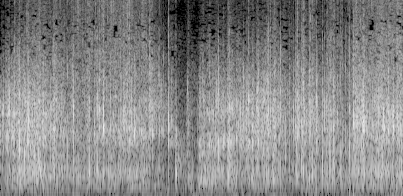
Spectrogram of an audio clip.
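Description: Hands scoop up many short, solid pieces of white chalk and let them fall back onto the pile, then rake through it with their fingers. The result is a dense, continuous crackling crunch centered in the upper mids with a bright edge, and it briefly softens just before the two-second mark.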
